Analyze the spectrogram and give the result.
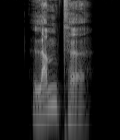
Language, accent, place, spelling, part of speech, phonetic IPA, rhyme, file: German, Germany, Berlin, lammte, verb, [ˈlamtə], -amtə, De-lammte.ogg
- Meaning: inflection of lammen: 1. first/third-person singular preterite 2. first/third-person singular subjunctive II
